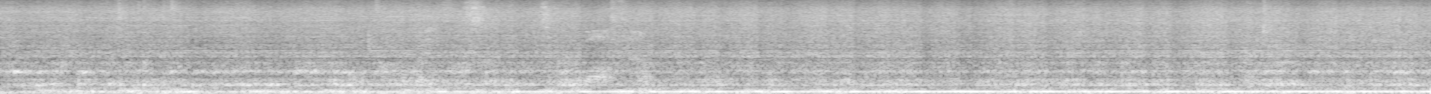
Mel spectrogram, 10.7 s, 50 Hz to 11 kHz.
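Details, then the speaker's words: 1980s Ariston by Colston Electronic 3000 spin dryer, rated 3000 rpm with 6 lb drum, spinning with lid down; steady low hum with lightly rising whir as drum spins up, no knocking or grinding: normal high-speed spin. "I'm going to put that on with the lid down so you can hear how much more quieter it is. Watch this little jiggle it does as well when it kicks into spin."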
